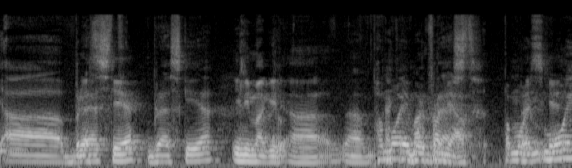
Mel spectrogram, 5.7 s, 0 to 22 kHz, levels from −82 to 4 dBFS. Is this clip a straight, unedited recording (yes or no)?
yes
